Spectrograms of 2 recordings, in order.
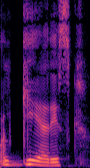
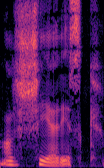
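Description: First: The consonant after 'al' is a hard g. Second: The consonant after 'al' is a sh-sound. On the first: "Nå sa jeg det med G da" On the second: "vanlig uttale er som kjent med skjelyd"

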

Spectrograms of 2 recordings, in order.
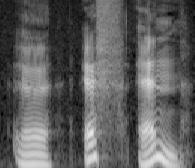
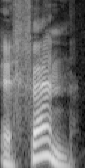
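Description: First: Both letters are stressed like two separate words. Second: One tonal melody joins both letters into one word. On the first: "da sier du det som om det var 2 ord, med trykk på begge ordene" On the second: "Og legge en tonelagsmelodi over F-en og N-en, og da gjør jeg det virkelig til 1 ord"

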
